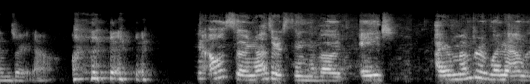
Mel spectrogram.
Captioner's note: laughs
